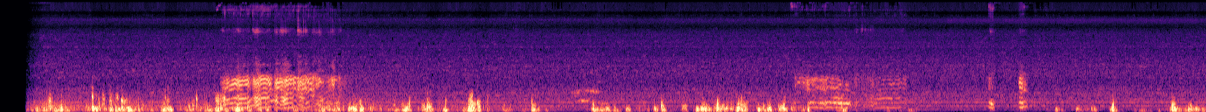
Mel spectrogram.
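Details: A sleeping Chihuahua snores in low, rattling, grunting pulses that come in irregular bursts, with short quiet gaps between breaths and a brief higher nasal whine partway through.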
